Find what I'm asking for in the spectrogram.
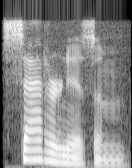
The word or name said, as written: saturnism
